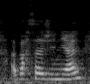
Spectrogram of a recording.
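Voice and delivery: ordinary talk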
